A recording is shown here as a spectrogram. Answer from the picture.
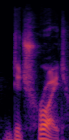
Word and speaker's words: Detroit: city that has like Detroit, right? That's a French word that should not be pronounced that way at all.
